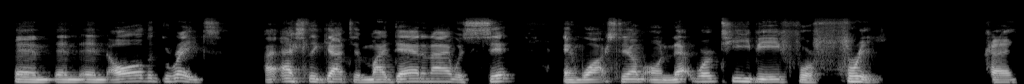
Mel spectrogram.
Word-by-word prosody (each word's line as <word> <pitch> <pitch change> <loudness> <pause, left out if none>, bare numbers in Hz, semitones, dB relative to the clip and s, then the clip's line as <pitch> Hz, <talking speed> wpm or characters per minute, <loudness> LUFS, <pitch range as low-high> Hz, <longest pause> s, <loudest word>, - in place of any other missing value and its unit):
and 110 -2 +2
and 110 -1 +1
and 110 -1 0
all 130 +6 +3
the 145 -1 -6
greats 130 -8 -3 0.4
I - - 0
actually 135 -2 0
got 120 0 +2
to 110 -2 -5
my 115 +1 +1
dad 125 +4 +2
and 130 0 -4
I 130 0 +2
would 110 -3 -4
sit 140 +6 +1 0.5
and 105 -1 +1
watch 115 +1 +1
them 120 -1 +1
on 105 -2 -1
network 130 +3 0
TV 125 -5 +1
for 110 -3 -1
free. 125 +1 0 1.1
'Kay? 105 -2 +2
115 Hz, 145 wpm, -23 LUFS, 110-130 Hz, 1.1 s, all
